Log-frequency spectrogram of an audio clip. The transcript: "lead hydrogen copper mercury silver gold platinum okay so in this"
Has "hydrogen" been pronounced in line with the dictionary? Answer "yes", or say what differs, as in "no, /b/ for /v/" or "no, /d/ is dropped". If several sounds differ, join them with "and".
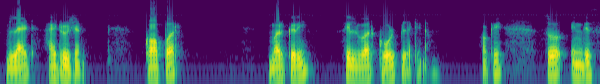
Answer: yes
